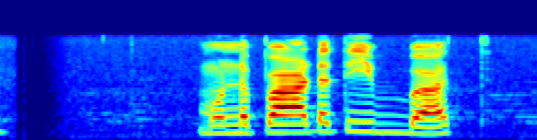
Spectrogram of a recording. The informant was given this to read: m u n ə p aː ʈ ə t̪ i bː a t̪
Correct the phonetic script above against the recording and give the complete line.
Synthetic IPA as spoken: m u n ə p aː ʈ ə t̪ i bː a t̪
